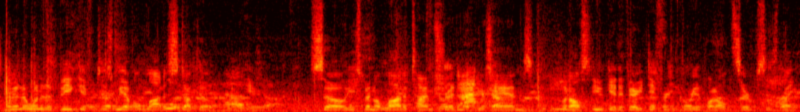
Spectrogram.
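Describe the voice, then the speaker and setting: A twenty-year-old man telling parkour stories in an animated way, acting out quotes in an outdoor interview. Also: fast talker, a loud crowd. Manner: acts out quotes, swooping pitch. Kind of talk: animated storytelling. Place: outdoors on a campus. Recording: distant mic, busy outdoor noise.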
